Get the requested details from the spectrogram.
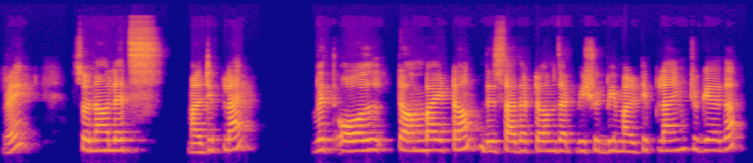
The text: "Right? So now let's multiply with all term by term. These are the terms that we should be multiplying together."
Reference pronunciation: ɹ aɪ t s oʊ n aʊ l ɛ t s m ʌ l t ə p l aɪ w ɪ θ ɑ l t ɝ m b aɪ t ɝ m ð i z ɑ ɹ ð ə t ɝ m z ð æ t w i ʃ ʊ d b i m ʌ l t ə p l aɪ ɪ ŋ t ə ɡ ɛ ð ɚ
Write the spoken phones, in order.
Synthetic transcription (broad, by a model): ɹ aɪ t s oʊ n aʊ l ɛ t s m ʌ l t ə p l aɪ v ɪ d ɑ l t ɝ m b aɪ t ɝ m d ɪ s ɑ ɹ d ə t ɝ m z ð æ t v i ʃ ʊ d b i m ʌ l t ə p l aɪ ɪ ŋ t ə ɡ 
